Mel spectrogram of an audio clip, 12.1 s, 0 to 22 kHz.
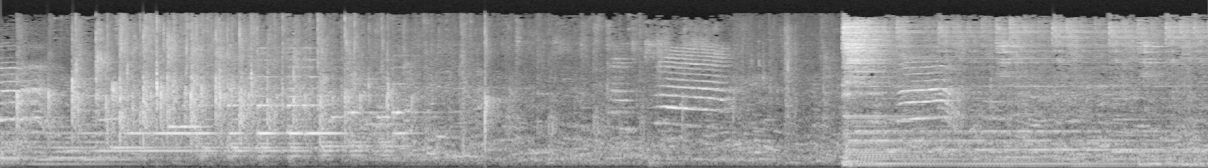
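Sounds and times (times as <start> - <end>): audience chatter: 0.0 - 12.0
child calling out: 6.2 - 7.4, 8.9 - 9.8.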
